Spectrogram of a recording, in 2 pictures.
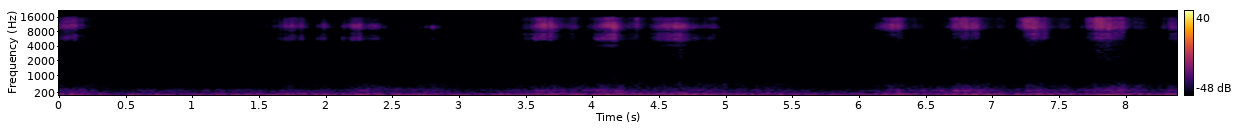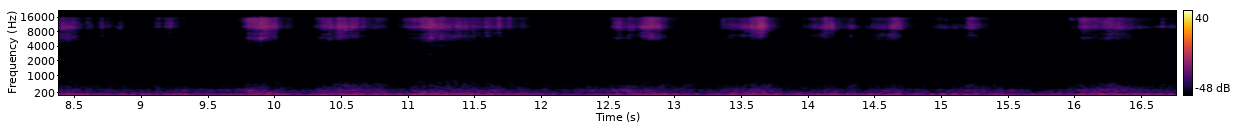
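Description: Faint, crisp rasping of a straight razor (a vintage Wade & Butcher 15/16 wedge) cutting stubble through shaving lather. It comes as a series of short strokes in small groups with brief pauses between them.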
